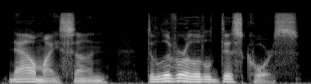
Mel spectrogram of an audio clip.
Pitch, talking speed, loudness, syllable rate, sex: 105 Hz, 135 wpm, -17 LUFS, 4.7 syllables/s, male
